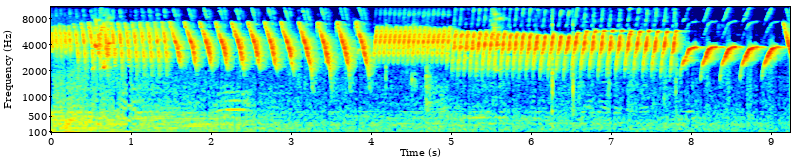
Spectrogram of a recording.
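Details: Prized stud male canary whose song is said to make a breeding female crouch and mate at once: long runs of rapid high trills, sweeping repeated notes, a steady buzzing roll, then looping whistled phrases.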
